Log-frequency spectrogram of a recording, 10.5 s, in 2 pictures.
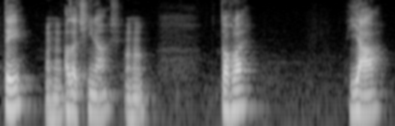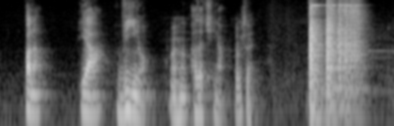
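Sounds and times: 
speech: 0:00.0 - 0:02.0, 0:02.9 - 0:03.4, 0:04.6 - 0:08.7
coin landing on a hard surface: 0:09.4 - 0:10.2.

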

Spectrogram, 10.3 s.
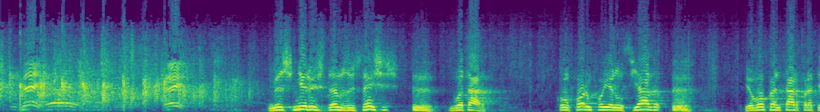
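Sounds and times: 
applause: 0:00.0 - 0:03.7
speech: 0:02.1 - 0:02.5, 0:03.4 - 0:06.2, 0:07.0 - 0:08.6, 0:09.3 - 0:10.2.

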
